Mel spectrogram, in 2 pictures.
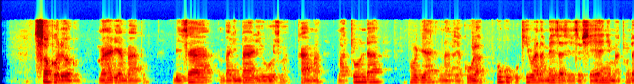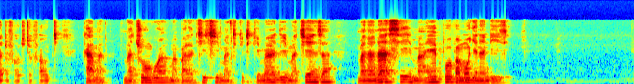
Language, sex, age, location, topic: Swahili, male, 25-35, Dar es Salaam, finance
